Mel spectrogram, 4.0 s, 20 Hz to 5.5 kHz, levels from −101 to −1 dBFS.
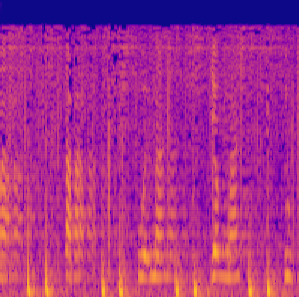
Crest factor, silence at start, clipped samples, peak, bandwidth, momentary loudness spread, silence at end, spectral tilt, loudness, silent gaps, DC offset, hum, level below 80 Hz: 14 dB; 0 s; under 0.1%; -10 dBFS; 4.5 kHz; 3 LU; 0 s; -10.5 dB/octave; -26 LUFS; none; 0.2%; none; -28 dBFS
